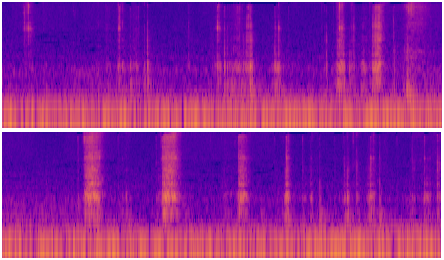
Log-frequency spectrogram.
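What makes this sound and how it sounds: A metal-nib ink pen scratches and glides across a flat paper sketchbook page while writing lines of text. Short, bright, scratchy strokes follow one another over a steady low hum, with a few louder strokes midway through.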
